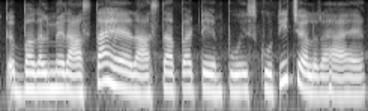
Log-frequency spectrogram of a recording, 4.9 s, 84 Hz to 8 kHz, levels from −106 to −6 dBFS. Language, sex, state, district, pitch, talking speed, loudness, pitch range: Hindi, female, Jharkhand, Garhwa, 195 Hz, 135 wpm, -13 LUFS, 180-205 Hz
